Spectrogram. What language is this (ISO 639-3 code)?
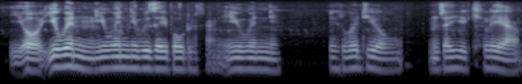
brx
